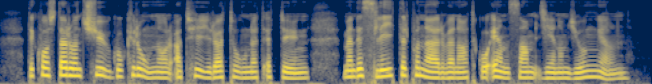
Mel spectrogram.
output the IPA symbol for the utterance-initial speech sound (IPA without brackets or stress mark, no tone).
d̪̥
